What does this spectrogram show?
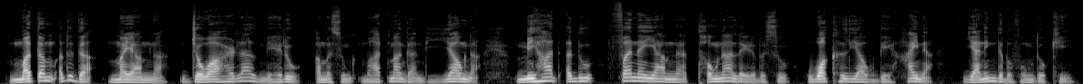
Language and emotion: Manipuri, neutral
